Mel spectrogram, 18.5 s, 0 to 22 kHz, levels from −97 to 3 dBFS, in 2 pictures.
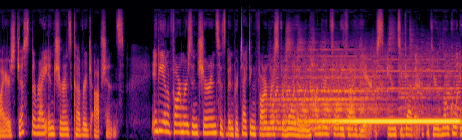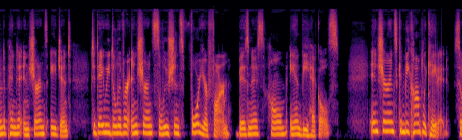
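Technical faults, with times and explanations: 5.23–9.45 s, feedback howl: the microphone is picking up a loudspeaker on the same call, so each trip round the loop comes back louder and narrows to around 500 Hz, with the repeats roughly every fifth of a second and peaking about 8 dB above the speech.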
